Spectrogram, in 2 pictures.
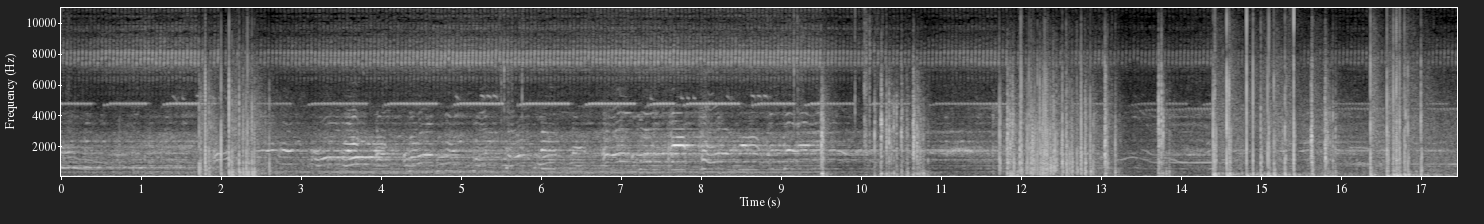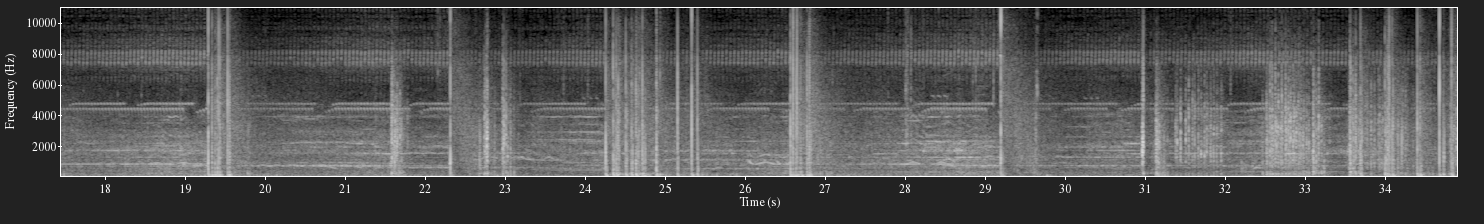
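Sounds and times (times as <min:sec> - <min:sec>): fireworks bursting: 0:00.0 - 0:34.9
fireworks crackling: 0:00.0 - 0:34.9.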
